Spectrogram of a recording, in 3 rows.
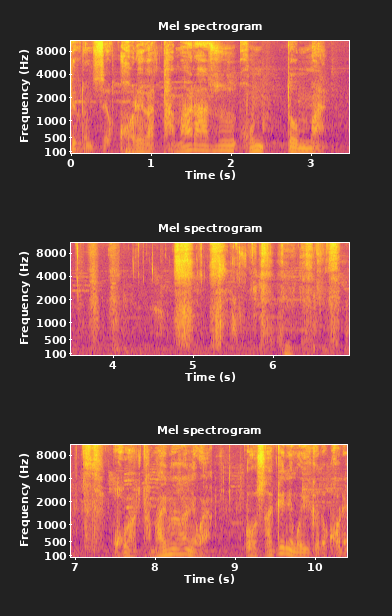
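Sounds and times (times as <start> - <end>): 
speech: 0.0 - 3.8, 6.1 - 6.4, 7.5 - 10.3
chewing beef with crisp onion and lettuce: 3.5 - 8.0.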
